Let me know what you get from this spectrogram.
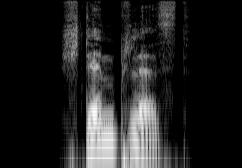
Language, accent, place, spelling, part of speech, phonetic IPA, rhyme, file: German, Germany, Berlin, stemplest, verb, [ˈʃtɛmpləst], -ɛmpləst, De-stemplest.ogg
- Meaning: second-person singular subjunctive I of stempeln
